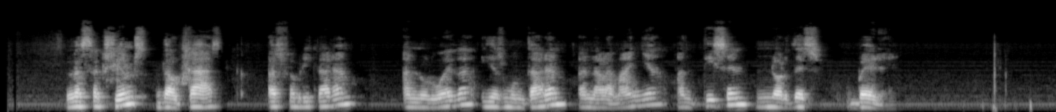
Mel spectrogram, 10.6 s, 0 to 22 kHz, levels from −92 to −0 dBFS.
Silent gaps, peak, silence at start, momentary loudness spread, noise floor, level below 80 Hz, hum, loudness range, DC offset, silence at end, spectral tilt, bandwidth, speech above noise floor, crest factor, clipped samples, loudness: none; -4 dBFS; 0.65 s; 15 LU; -57 dBFS; -70 dBFS; none; 3 LU; under 0.1%; 0.6 s; -6 dB/octave; 9.4 kHz; 36 dB; 20 dB; under 0.1%; -22 LUFS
